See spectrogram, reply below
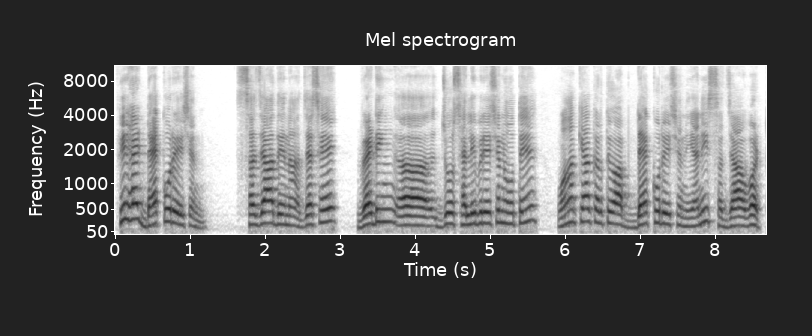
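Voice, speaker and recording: Male English teacher, beginner drills, unhurried word-by-word delivery, talks to students as friends. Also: high voice, animated. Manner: drills each word by repeating it slowly; addresses learners as friends. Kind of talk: spoken English lesson for beginners.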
